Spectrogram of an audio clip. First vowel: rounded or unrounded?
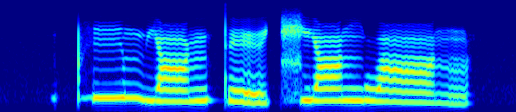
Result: unrounded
